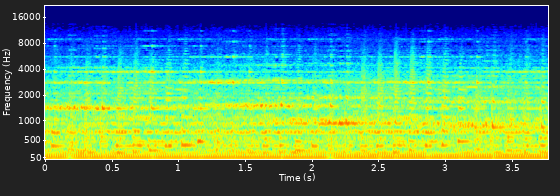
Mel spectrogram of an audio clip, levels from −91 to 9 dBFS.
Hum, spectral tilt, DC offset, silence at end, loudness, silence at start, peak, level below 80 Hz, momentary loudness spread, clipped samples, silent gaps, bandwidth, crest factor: none; -6 dB/octave; under 0.1%; 0 s; -16 LUFS; 0 s; -6 dBFS; -22 dBFS; 1 LU; under 0.1%; none; 10 kHz; 10 dB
